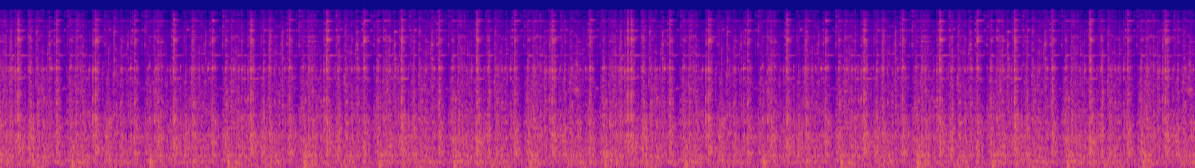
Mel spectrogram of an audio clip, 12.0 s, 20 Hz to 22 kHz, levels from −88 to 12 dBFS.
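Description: No technical faults are audible.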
